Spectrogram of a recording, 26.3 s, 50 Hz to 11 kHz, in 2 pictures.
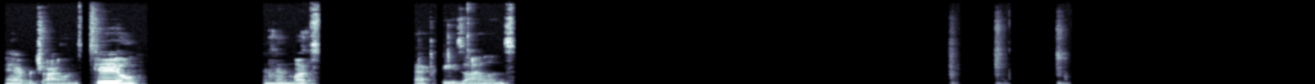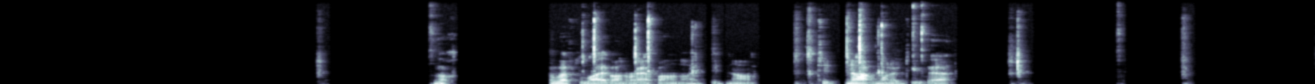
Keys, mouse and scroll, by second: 2.1 click, 3.0 scroll up 1, 4.7 shift+click, 9.7 scroll down 1, 10.1 shift+middle click, 11.1 scroll up 1, 11.6 shift+middle click, 12.1 scroll up 1, 12.5 click, 16.2 u, 17.3 click, 18.2 scroll down 1, 18.9 ctrl+z, 19.5 ctrl+z, 21.6 z, 22.3 click, 23.2 u, 24.2 click, 24.8 a, 25.9 shift+middle click.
